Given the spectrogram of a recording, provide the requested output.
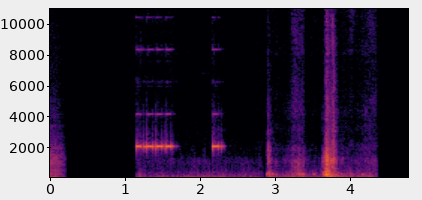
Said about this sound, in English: Apparently I had set my alarm for 4:30 by accident.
